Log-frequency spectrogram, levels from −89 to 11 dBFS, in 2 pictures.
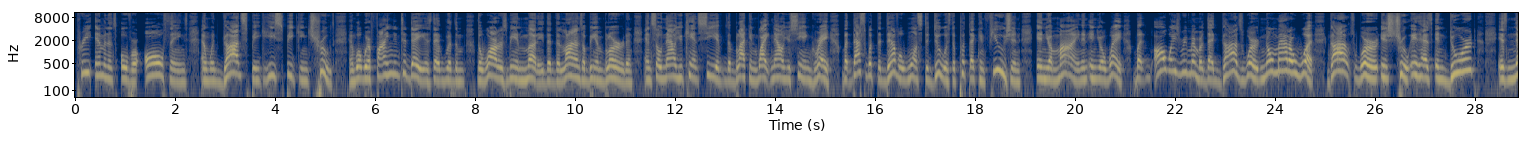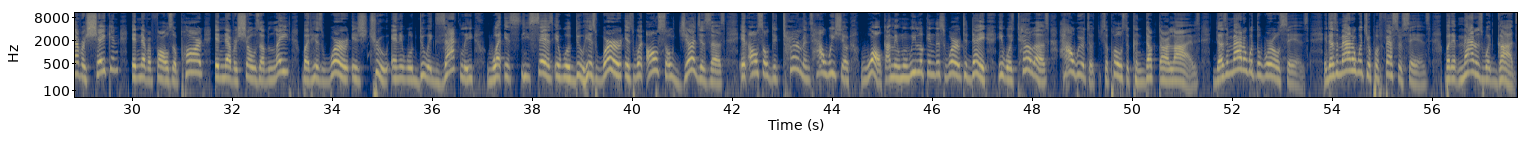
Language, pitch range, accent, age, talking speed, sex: English, 195-265 Hz, American, 40-59, 170 wpm, female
